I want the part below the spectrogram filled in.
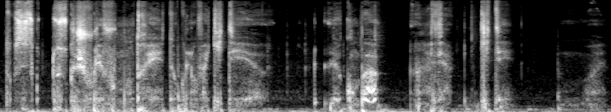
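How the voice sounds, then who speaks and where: A person whispering informal, hesitant gameplay commentary in an ASMR style, thinking aloud close to a binaural microphone. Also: moderate pace. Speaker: video game streamer, ASMR host.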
